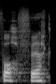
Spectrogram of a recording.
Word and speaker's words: Vorwerk: Alors, Vorwerk, si on le prononce à l'allemande, a priori, très peu connu comme ça.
